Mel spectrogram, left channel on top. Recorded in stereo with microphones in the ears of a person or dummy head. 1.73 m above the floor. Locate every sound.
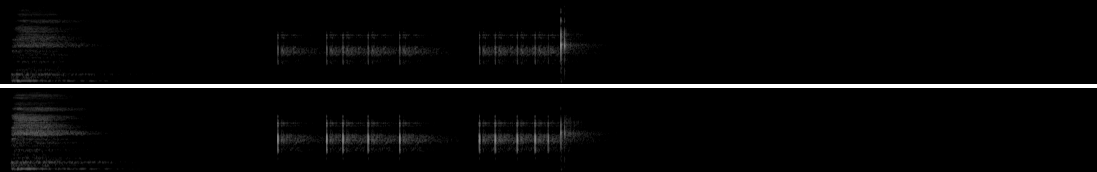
0.1 s breathing: 45° right (ahead or behind), 5 m
2.8 s typing on a keyboard: 50° right (ahead or behind), 1.1 m
5.6 s a finger snap: 30° left (ahead or behind), 0.5 m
